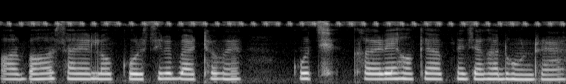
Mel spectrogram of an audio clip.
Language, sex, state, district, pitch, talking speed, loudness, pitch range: Hindi, female, Uttar Pradesh, Muzaffarnagar, 250 Hz, 180 wpm, -15 LUFS, 245-255 Hz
